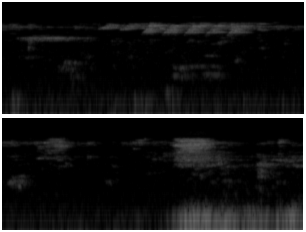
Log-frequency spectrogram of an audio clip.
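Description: Small birds chirping in short, high-pitched bursts, with a quick run of repeated high notes about a second and a half in.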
